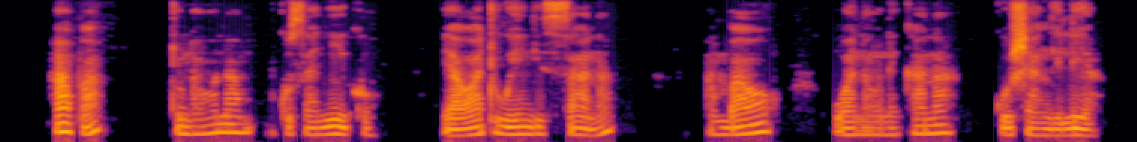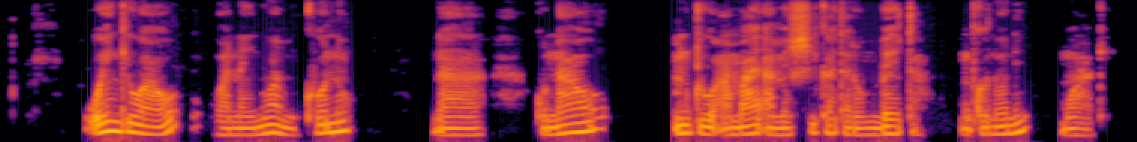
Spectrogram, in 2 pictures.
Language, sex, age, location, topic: Swahili, male, 25-35, Nakuru, government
